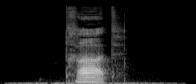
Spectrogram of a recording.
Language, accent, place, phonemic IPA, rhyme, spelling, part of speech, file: German, Germany, Berlin, /tʁaːt/, -aːt, trat, verb, De-trat.ogg
- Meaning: first/third-person singular preterite of treten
